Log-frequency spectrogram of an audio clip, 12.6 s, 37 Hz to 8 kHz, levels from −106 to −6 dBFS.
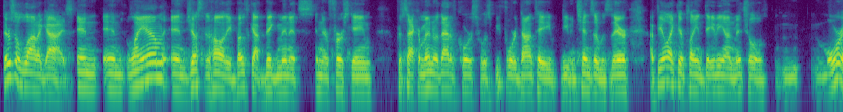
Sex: male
